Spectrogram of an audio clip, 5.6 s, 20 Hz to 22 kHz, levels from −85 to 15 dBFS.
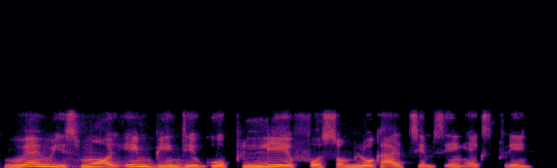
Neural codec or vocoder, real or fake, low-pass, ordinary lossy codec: none; real; 7.2 kHz; Opus, 32 kbps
